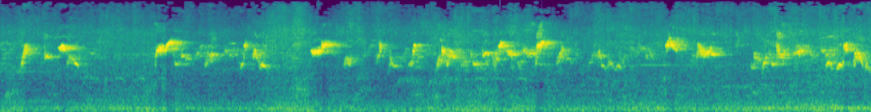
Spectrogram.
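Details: Red-whiskered bulbul, hand-reared and three months old, chattering in its cage: rapid sequences of chirps and slurred whistles in clustered phrases, some notes sharply rising, continuing steadily with short gaps.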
